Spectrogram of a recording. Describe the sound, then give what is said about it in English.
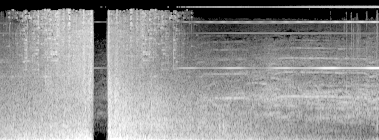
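A massive explosion in a stadium erupts in a loud, roaring blast with a brief cut near the start, then trails off into a long, rumbling decay that fades gradually. No voices are heard. “There is a massive explosion somewhere in the stadium.”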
